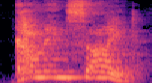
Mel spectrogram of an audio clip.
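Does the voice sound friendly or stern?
stern. It is said in a sharp, stern tone. The listener is in trouble. "that's a very different story altogether"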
